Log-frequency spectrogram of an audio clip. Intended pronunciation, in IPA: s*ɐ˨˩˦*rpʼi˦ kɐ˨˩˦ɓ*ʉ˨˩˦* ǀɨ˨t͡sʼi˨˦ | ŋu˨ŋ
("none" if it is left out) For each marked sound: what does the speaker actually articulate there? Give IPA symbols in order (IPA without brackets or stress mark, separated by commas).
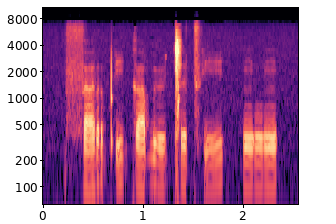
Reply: ɐ˨˩˦, ʉ˨˩˦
